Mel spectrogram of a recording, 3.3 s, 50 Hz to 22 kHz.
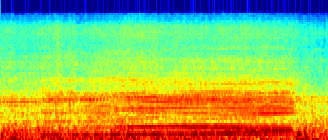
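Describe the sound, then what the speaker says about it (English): A 2018 Yamaha Tracer 900 motorcycle revs hard in third gear, the engine note rising and holding at high revs, loud and close, with no talk. "Let's go into the high revs."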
